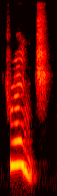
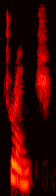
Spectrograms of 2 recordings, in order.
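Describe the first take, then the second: First: The word is said in a happy tone. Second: The word is said in a sad tone. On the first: The speaker calls it wrong. "Can you say it happy?" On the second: The speaker calls it right. "It's a sad word"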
